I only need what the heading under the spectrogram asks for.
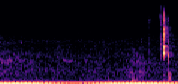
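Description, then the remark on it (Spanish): Someone takes a small sip of coffee, with soft wet mouth sounds and a brief swallow over a steady low electrical hum. “de los cuales hablaré a continuación después de darle un traguito a mi café.”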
